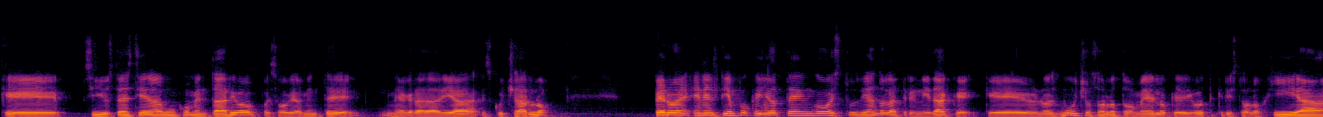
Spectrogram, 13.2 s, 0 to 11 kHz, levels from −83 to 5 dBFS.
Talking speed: 145 wpm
